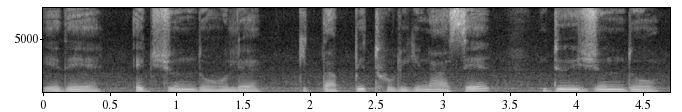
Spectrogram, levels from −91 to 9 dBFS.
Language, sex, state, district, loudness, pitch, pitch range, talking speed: Nagamese, female, Nagaland, Dimapur, -19 LUFS, 145 Hz, 140-155 Hz, 125 wpm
